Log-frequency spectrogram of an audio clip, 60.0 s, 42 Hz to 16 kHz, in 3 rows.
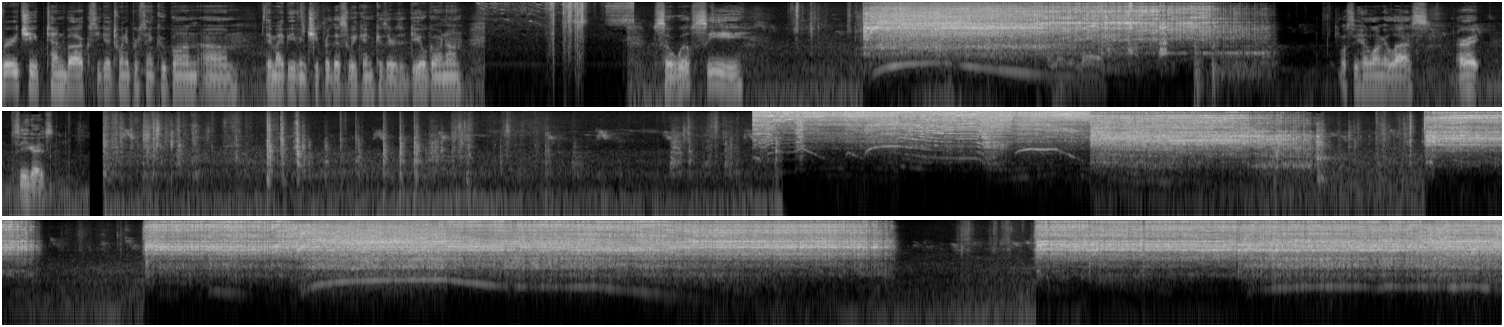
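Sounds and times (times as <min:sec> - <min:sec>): angle grinder grinding: 0:06.3 - 0:08.4, 0:11.4 - 0:17.1, 0:30.0 - 0:37.6, 0:39.0 - 0:40.6, 0:41.9 - 0:52.0, 0:53.8 - 1:00.0.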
